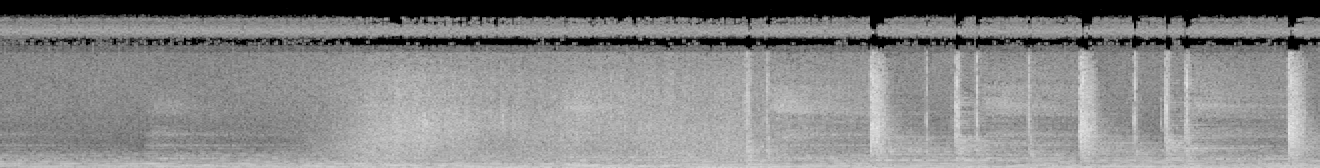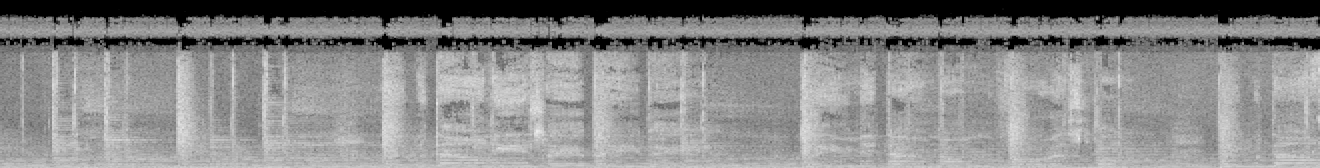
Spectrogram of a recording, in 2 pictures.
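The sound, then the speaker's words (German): Ocean waves wash softly beneath a steady tune by an indie folk duo from Vancouver Island, British Columbia, Canada. The surf's hiss is most noticeable in the opening seconds before plucked strings and percussion fill the mix at a constant, fairly loud level. “sogar noch schön mit ein bisschen Meeresrauschen im Hintergrund gerade.”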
